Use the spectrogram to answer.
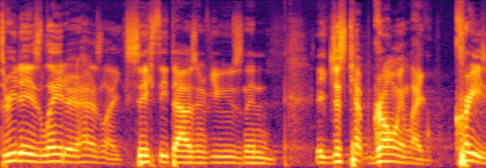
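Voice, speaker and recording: A man with an unremarkable speaking voice talks at a moderate pace and medium pitch with ordinary pitch variation. His loudness swings widely. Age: 20s. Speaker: social media creator. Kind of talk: live podcast conversation. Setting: stage with live audience.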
